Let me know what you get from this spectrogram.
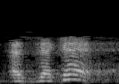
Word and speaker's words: الزكاة: الزكاه بتكتب بالواو دائما في القرآن وتنطق بالألف، نحول الواو إلى إيه؟ ألف. الزكاة، خلاص.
